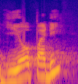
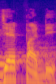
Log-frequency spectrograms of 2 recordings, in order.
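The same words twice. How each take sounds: First: The O is pronounced in the word. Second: The O is silent in the word. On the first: The speaker calls it wrong. "Very common, but wrong" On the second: The speaker calls it right. "That O in those words is silent"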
